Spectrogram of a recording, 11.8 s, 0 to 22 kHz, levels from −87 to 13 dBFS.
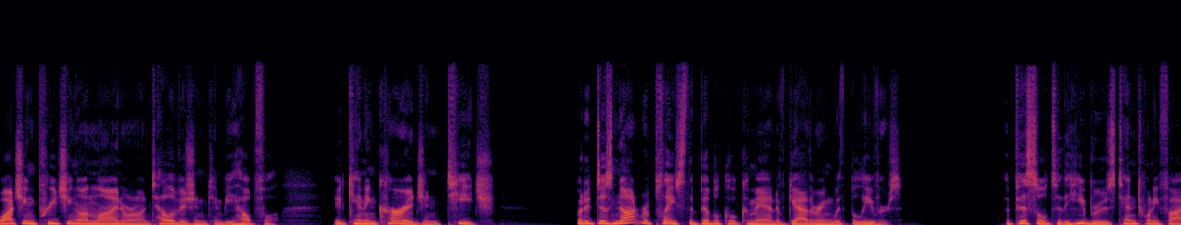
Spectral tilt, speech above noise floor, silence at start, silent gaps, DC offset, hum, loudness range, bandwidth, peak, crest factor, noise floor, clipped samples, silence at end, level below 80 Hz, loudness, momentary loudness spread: -6 dB/octave; over 64 dB; 0 s; 3.23-3.27 s, 5.63-5.68 s, 9.93-9.99 s; under 0.1%; none; 2 LU; 16 kHz; -8 dBFS; 18 dB; under -90 dBFS; under 0.1%; 0 s; -64 dBFS; -27 LUFS; 11 LU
